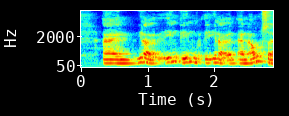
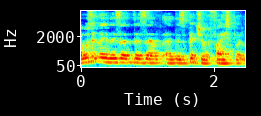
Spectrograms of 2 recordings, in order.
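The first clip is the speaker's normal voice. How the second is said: ordinary delivery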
